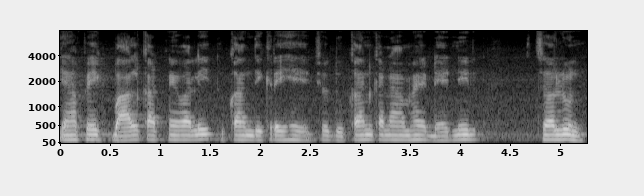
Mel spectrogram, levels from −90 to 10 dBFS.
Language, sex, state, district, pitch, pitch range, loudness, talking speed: Hindi, male, Gujarat, Valsad, 120 Hz, 115-125 Hz, -17 LUFS, 205 wpm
